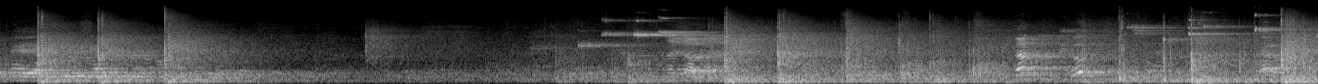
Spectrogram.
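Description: Basketball bouncing on a hardwood gym floor, echoing in the hall: a few dribbles in the first two seconds, then after a lull a run of bounces and thuds. Players' voices and short high squeaks come in the second half.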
